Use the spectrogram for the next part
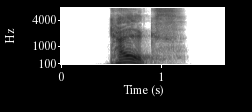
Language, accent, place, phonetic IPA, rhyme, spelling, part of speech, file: German, Germany, Berlin, [kalks], -alks, Kalks, noun, De-Kalks.ogg
- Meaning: genitive of Kalk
